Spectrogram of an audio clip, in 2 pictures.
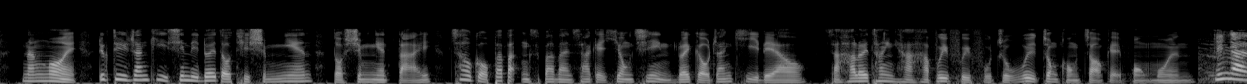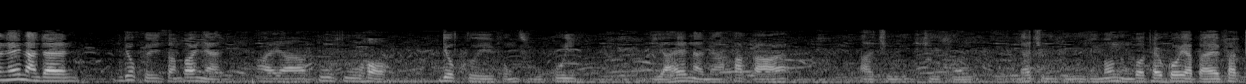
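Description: No technical faults can be heard anywhere in this audio.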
